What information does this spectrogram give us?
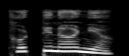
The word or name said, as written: ಖೋಟಾನಾಣ್ಯ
